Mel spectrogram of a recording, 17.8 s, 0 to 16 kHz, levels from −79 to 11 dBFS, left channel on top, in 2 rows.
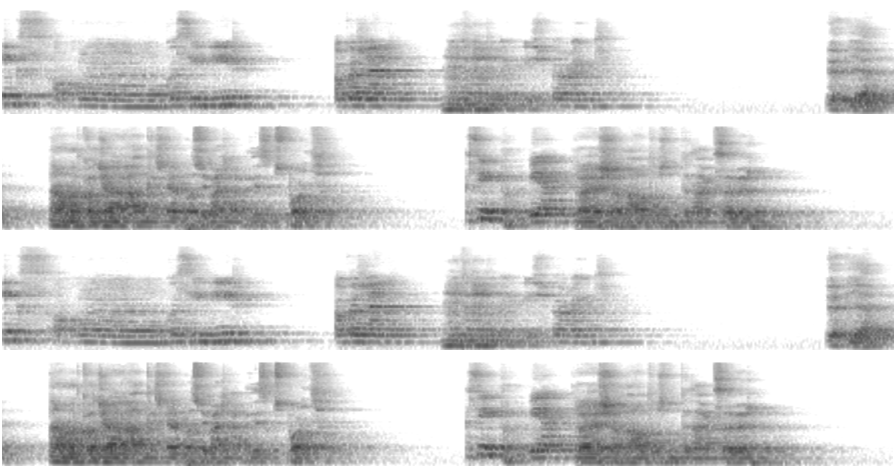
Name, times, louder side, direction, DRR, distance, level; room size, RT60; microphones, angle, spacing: voice 1, 0.0-2.4 3.3-3.9 4.4-6.0 13.5-13.9 14.2-14.5, left 1 dB, 20° left, -6 dB, 0.8 m, -27 dB
voice 2, 4.4-4.9 8.2-8.7 9.4-12.2 14.6-16.4, right 1 dB, 25° right, -11 dB, 0.9 m, -21 dB
2.9 x 2.2 x 3.0 m, 1.3 s
head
